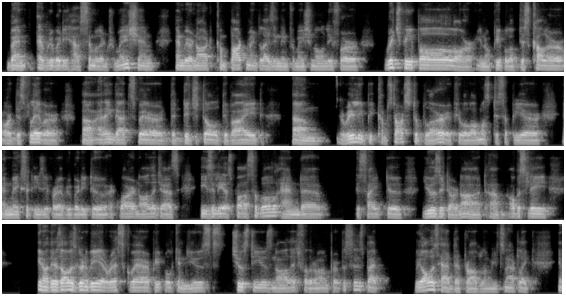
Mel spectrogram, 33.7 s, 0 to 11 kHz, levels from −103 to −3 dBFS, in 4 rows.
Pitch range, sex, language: 100-115 Hz, male, English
